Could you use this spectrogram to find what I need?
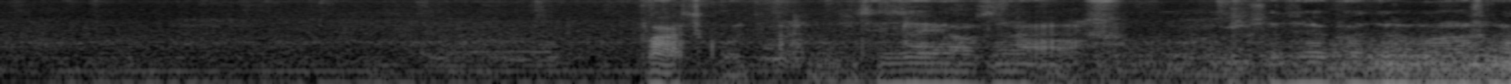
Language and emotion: Russian, neutral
